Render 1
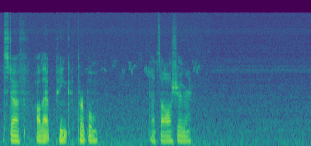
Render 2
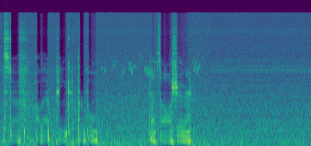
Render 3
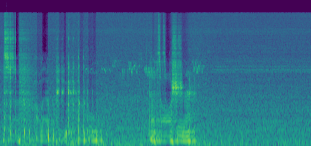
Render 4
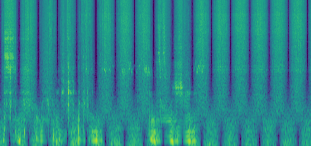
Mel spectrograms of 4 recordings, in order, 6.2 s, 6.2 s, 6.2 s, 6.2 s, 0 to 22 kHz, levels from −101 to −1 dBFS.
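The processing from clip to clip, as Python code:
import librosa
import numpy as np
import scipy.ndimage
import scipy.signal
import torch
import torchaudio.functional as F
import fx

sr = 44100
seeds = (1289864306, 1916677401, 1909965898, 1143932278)

y1 = fx.over_compress(x, sr, threshold_db=-26.0, ratio=-0.5)
y2 = y1 + 10.0 ** (-8.0 / 20.0) * np.pad(y1, (int(100 * sr / 1000.0), 0))[:len(y1)]
y3 = y2 + 0.5 * 10.0 ** (-18.5 / 20.0) * np.diff(np.sign(y2), prepend=np.sign(y2[:1]))
y3 = fx.harmonic_tremolo(y3, sr, hz=2.6, depth_pct=100, crossover_hz=760.0)
y3 = y3 * 10.0 ** (6.5 / 20.0)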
